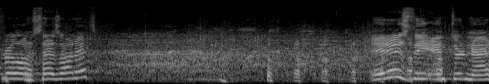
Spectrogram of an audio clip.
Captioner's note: laughter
